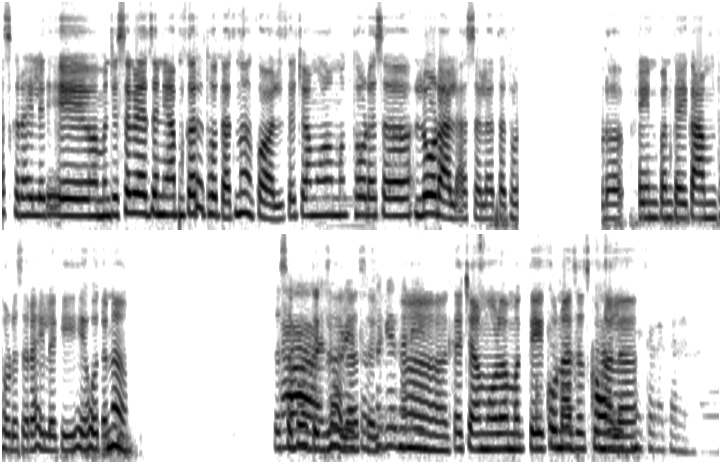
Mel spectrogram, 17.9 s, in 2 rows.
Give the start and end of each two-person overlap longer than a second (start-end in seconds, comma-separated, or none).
12.4-14.1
